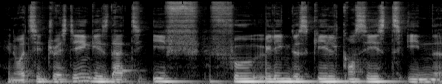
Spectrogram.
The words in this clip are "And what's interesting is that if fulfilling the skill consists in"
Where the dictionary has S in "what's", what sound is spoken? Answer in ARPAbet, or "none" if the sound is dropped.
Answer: S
